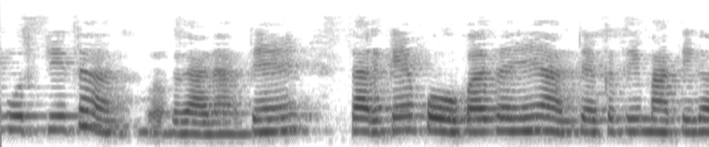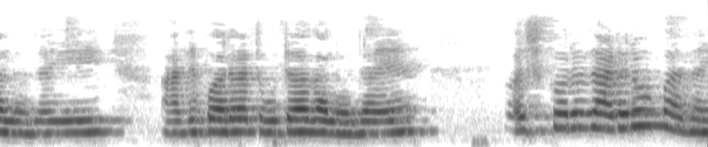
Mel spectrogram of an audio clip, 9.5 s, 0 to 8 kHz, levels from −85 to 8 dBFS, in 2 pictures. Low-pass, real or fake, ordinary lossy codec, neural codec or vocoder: 7.2 kHz; real; MP3, 24 kbps; none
